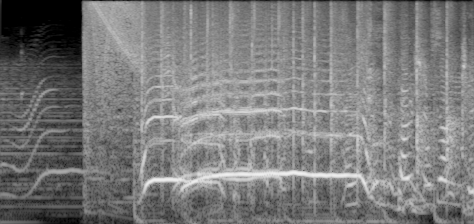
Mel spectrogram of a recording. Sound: cheering / Shouting

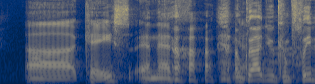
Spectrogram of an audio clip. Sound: laughter

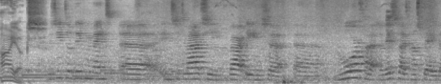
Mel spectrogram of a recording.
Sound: speaks in foreign language

